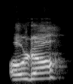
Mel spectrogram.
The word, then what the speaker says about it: Udo: The U is not is not pronounced like U in English. It's more of an O. It's a double O.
